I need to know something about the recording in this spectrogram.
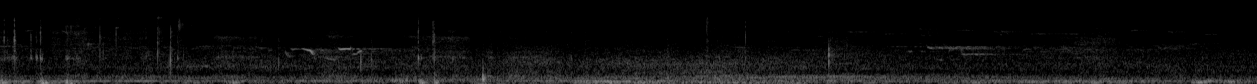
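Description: Footsteps crunching over rubble and debris, with a few short bird calls around three seconds and again near the nine-second mark over a steady low hum.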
